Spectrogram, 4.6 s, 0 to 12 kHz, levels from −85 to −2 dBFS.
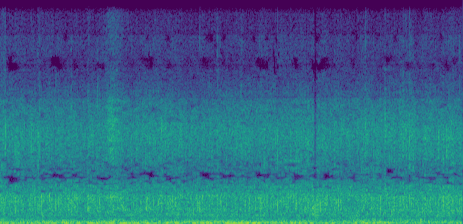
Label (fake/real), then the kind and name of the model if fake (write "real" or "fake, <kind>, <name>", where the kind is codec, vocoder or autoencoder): fake, vocoder, BigVGAN v2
